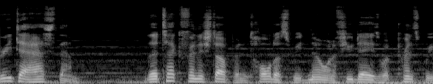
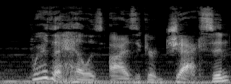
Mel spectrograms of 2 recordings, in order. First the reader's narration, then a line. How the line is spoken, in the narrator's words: Clark yelled angrily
